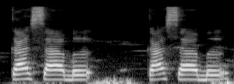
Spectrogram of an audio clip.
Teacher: Ingat, ketika kita mengucapkan huruf qalqalah tidak boleh ditekan kasab. Tidak boleh seperti ada huruf hamzah di belakang huruf ba. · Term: qalqalah kubra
